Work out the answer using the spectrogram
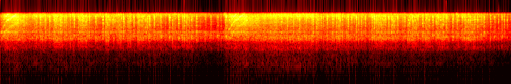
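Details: Savage XS RC truck: harsh, raspy grinding and rattling from the drivetrain, steady with brief dips; the source is unknown and the owner is unsure whether to be concerned.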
